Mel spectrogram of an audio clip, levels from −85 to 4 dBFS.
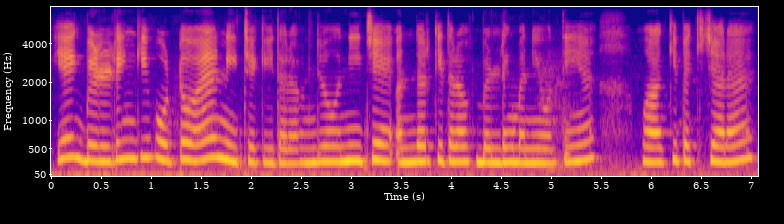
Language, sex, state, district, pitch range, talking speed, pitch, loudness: Hindi, female, Uttar Pradesh, Lucknow, 260-300 Hz, 185 wpm, 275 Hz, -12 LUFS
